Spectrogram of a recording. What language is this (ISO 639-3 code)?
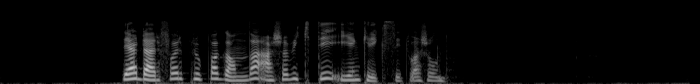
nor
